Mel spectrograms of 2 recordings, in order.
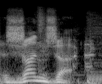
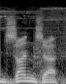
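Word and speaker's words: Dzundza: you see him, George Zunza. I think it's how you pronounce it, D-Z-U-N-D-Z-A. George Zunza was famous for being on Law & Order for years.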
